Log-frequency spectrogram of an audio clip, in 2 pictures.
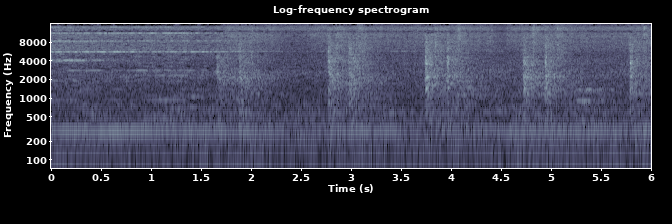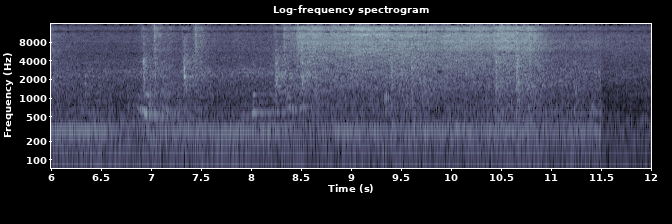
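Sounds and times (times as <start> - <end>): machine humming: 0.0 - 12.0
loud hissing air: 8.4 - 11.2.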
